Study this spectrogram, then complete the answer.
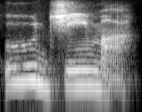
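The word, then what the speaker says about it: Ujima: third principle Le of Quanza is pronounced uima and it represents Collective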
